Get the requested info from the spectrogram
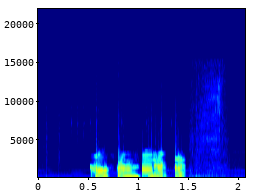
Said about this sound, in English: Oh, we got a phone call. Uh-oh.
